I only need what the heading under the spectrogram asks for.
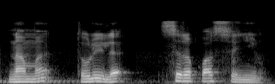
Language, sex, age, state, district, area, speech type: Tamil, male, 45-60, Tamil Nadu, Perambalur, rural, spontaneous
